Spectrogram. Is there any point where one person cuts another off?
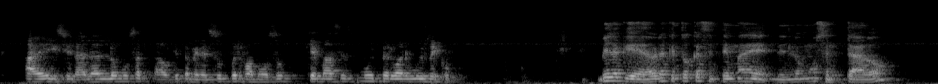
No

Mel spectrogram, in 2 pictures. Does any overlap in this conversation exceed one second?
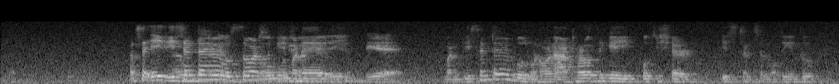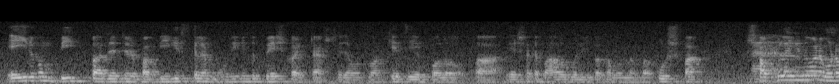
Yes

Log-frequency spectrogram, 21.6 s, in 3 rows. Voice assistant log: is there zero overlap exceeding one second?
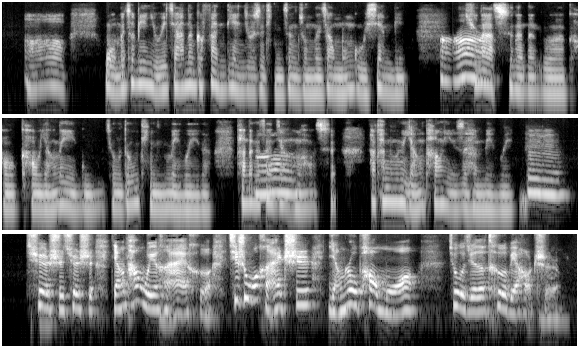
Yes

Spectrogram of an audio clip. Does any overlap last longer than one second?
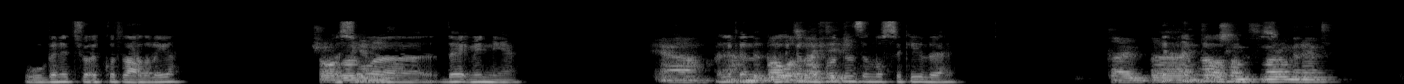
Yes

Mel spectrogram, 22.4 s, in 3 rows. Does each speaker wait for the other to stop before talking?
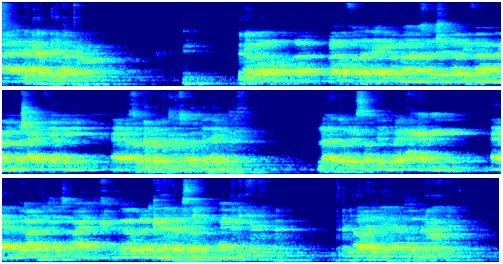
No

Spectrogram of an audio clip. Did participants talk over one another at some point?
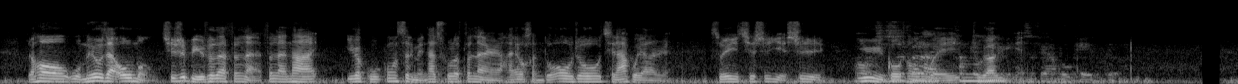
Yes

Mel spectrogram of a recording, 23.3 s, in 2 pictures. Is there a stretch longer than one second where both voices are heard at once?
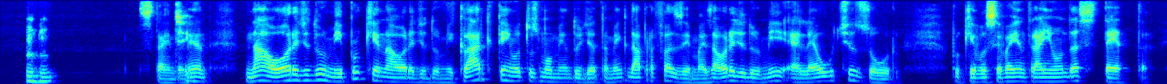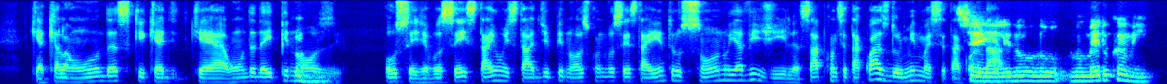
No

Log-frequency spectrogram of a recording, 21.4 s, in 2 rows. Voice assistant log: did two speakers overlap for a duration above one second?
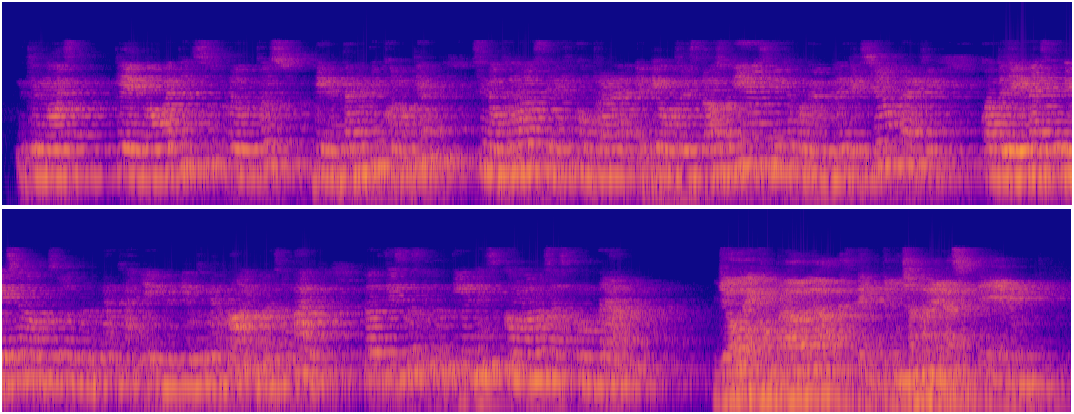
No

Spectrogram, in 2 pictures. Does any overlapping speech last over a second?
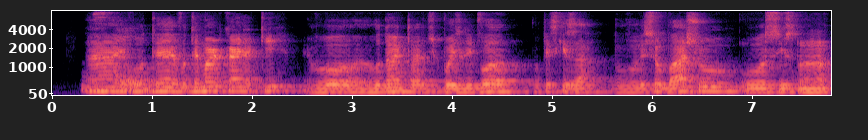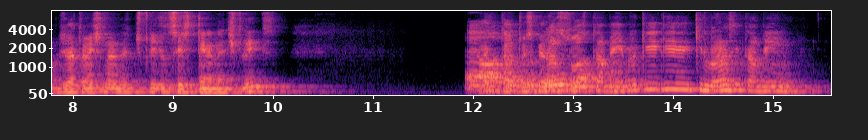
Yes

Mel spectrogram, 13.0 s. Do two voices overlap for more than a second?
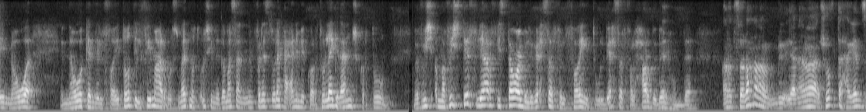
No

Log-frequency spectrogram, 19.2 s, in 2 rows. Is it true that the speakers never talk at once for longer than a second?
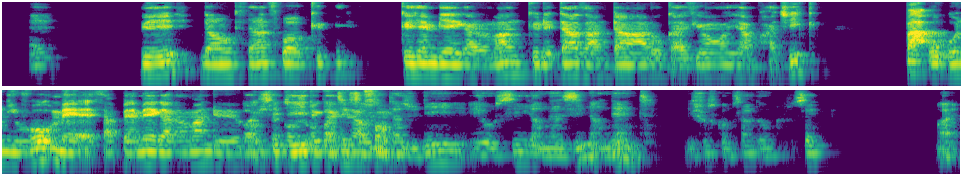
No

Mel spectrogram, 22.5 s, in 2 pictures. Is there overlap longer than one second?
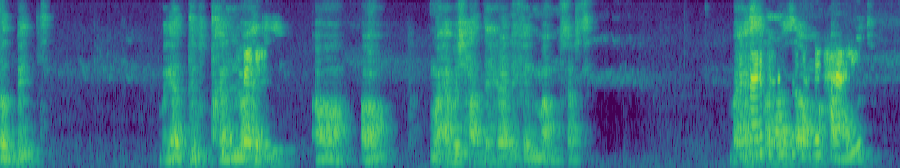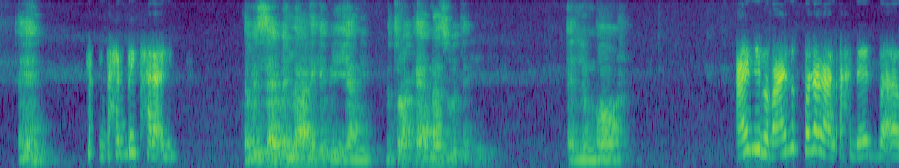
Yes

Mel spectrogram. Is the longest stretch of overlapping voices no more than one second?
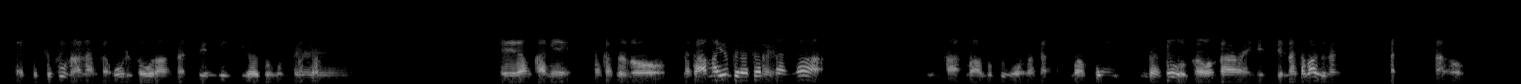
Yes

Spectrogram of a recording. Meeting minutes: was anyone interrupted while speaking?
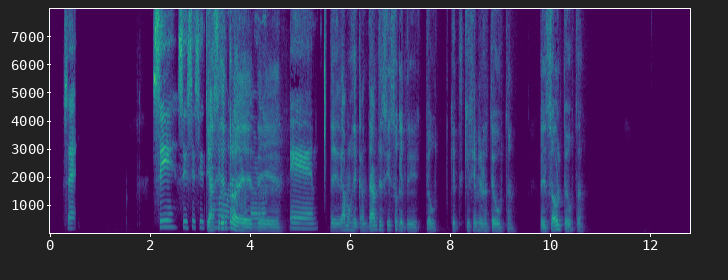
Yes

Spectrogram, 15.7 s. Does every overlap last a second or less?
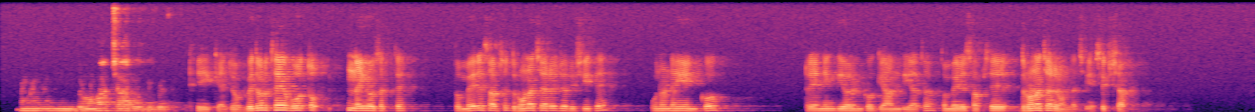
Yes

